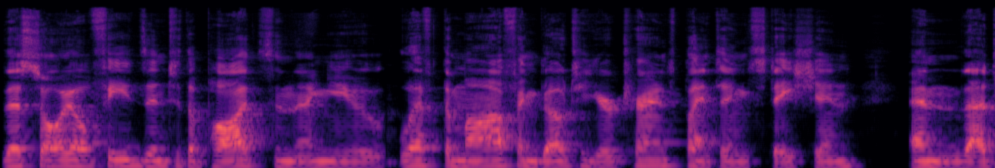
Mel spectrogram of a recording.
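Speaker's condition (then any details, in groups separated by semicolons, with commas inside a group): Cerebral palsy; from birth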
